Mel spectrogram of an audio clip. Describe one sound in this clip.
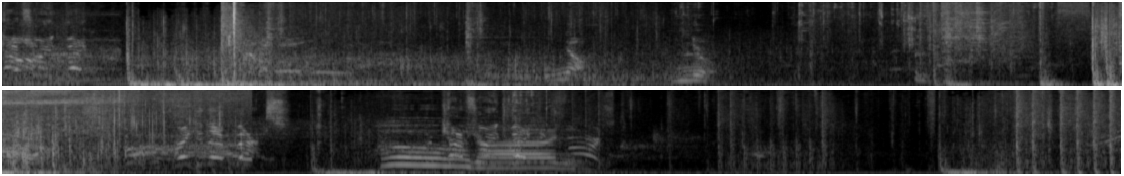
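Rifle shots bang sharply now and then.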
